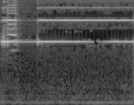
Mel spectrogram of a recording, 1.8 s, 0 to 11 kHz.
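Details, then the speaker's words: Multimeter continuity test on the fuse of an eBay "untested" Nintendo DSi XL board, during repair of a botched prior repair attempt: a short chirp, then a steady high tone shows the fuse is continuous and good, so the port is addressed first. "Fuse is continuous. Check the EM10, also continuous."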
